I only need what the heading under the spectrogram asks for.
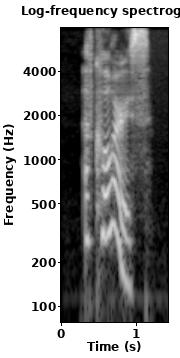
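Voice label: "of course", English, female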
